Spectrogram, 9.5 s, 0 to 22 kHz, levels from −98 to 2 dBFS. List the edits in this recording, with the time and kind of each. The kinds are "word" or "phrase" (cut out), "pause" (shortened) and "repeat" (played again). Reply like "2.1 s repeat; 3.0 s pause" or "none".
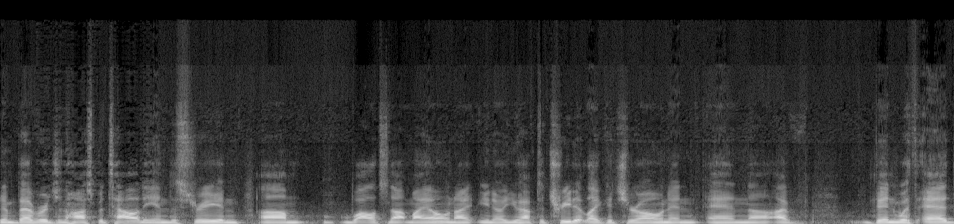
2.5 s pause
